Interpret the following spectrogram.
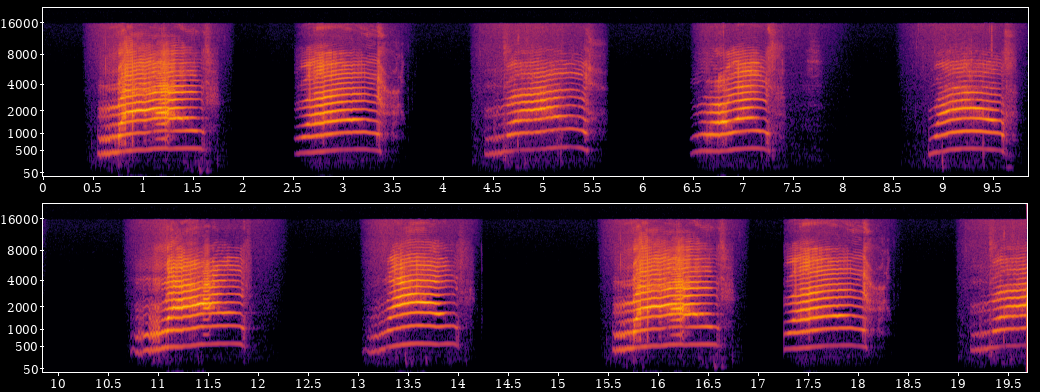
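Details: A ginger tabby kitten gives a string of plaintive, high meows about every two seconds, each rising then falling in a clear, reedy arc, with quiet pauses against a silent background.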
